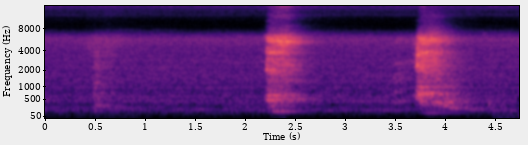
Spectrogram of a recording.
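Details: Cough during COVID-19 illness: two harsh, forceful single coughs a little over a second apart, a faint softer cough before them, in a quiet room.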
